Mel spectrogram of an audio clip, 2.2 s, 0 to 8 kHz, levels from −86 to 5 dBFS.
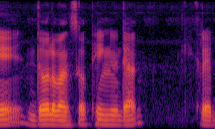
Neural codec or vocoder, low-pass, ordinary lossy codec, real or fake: none; none; none; real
